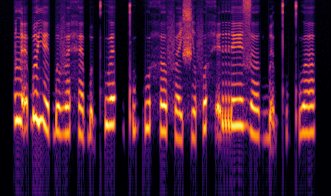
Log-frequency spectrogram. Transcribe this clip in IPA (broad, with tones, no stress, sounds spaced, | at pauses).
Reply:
l ɛ̰˦ ɓ ə˦ j e˨ ɓ ə˨ v ɛ˨˦ h ɛ˨ ɓ ə̰˨ kʷʰ ɛ˦ | kʷʼ ə˦˨ kʷ ə˦ h əː˧ f ɛ˨ ɕ ə˨ f ə˦ h ḛ˦ r eː˦ z əː˧ ɡ͡b ɛ̰˧ kʷʰ ə˧ kʷʼ ɜ˦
